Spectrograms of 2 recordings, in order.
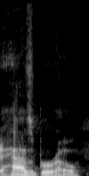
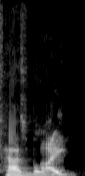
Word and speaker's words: Hezbollah: You said you pronounced it Hasbro, like Hasbro, the toy company. It's Hezbollah. Hezbollah.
